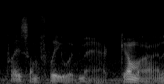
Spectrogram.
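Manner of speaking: soft, low conspiratorial cue; low aside. Retold or imitated. Bandleader to the guys as the president walks up, low aside. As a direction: drop pitch and volume for the bandmates.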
